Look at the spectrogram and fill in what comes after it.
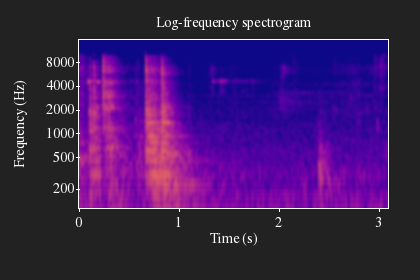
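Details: Metal and dishes clatter loudly, then faint kitchen clinks fade into quiet room noise.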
